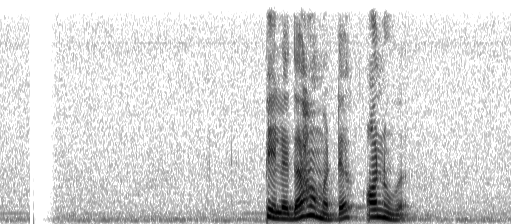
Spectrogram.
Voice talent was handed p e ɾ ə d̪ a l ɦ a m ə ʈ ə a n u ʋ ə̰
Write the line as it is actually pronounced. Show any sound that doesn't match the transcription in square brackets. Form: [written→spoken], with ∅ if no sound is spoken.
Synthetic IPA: p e [ɾ→l] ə d̪ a [l→∅] ɦ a m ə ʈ ə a n u ʋ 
